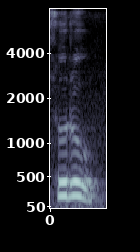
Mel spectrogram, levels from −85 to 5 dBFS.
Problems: background sounds at intervals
